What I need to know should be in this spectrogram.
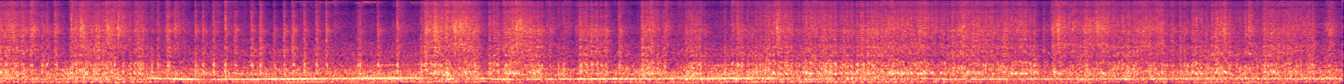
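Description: A bus engine drones steadily, its pitch dropping and climbing as it changes gear.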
